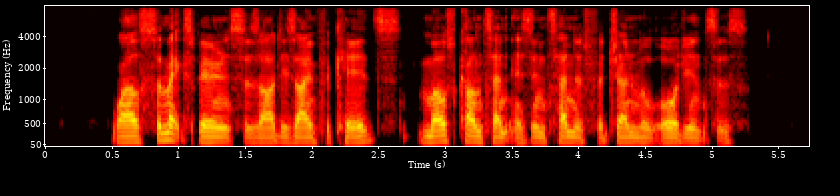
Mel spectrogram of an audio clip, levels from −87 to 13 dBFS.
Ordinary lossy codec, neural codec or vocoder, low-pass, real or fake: none; vocoder, 44.1 kHz, 128 mel bands, Pupu-Vocoder; 7.2 kHz; fake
